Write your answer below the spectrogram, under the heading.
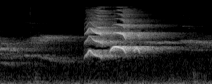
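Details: Black-throated laughingthrush singing from a cage to provoke rivals, with a female beside him; a quiet steady tone is cut by a sudden loud harmonic burst of bright, slightly wavering whistled notes.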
